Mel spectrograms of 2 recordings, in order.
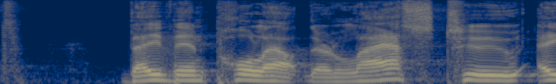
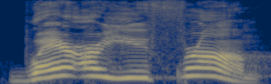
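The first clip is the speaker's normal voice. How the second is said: pressing Pilate; 7 semitones higher, 7 dB louder, slower than usual. Retold or imitated. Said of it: "he would have asked this multiple".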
